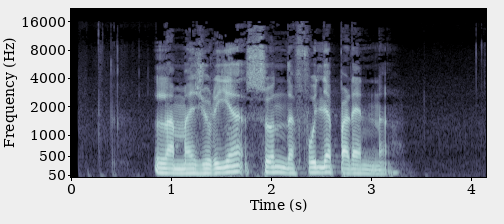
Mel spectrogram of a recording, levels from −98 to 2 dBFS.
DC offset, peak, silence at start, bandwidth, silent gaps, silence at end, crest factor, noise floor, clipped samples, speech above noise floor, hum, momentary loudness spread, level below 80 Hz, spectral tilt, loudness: under 0.1%; 0 dBFS; 0.85 s; 16 kHz; none; 0.9 s; 16 dB; -59 dBFS; under 0.1%; 46 dB; none; 9 LU; -46 dBFS; -5.5 dB/octave; -14 LUFS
